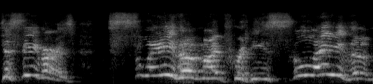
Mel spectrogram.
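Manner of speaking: loud, high, drawn-out commanding yell. Voicing a villain ordering her minions to attack: character yelling. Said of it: "she yells".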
